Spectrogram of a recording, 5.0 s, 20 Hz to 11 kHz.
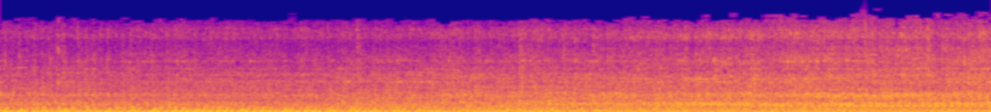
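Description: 1986 Mercedes-Benz Unimog's diesel engine idling steadily.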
